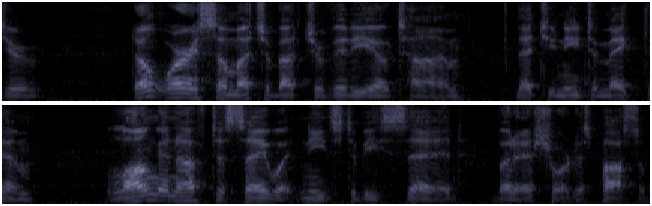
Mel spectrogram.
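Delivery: ordinary talk, nothing marked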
